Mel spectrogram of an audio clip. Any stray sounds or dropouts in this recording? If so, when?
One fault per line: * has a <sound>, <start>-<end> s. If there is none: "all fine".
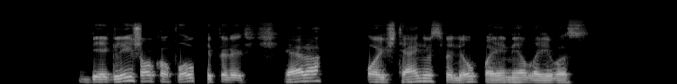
* has a dropout, 1.9-2.1 s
